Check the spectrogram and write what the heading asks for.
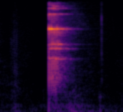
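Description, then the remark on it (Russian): A single bright clink of glasses touching in a toast, sharp, with a short ringing tail that fades within half a second in an otherwise quiet moment. “И ты хочешь чокнуться?”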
